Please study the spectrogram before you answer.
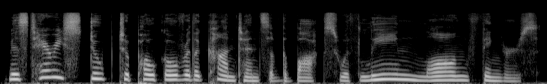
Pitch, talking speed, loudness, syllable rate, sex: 205 Hz, 165 wpm, -20 LUFS, 3.8 syllables/s, female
